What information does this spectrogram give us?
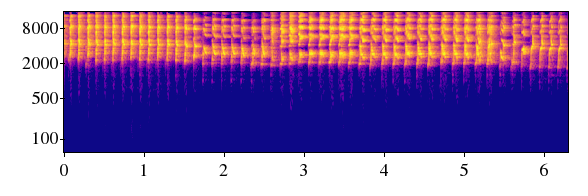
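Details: Long ngekek chatter from a fighter lovebird, a song meant to stir other lovebirds to sing: harsh, high, rattling notes pour out in a dense, slightly uneven run lasting over six seconds without pause.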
